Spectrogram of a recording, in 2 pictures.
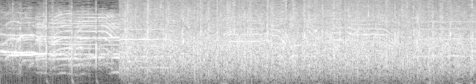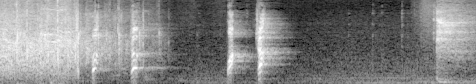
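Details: Vocal tics of Tourette syndrome in an adult man during a job interview for a teaching post, in a dramatized film, so acted rather than a real recording.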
